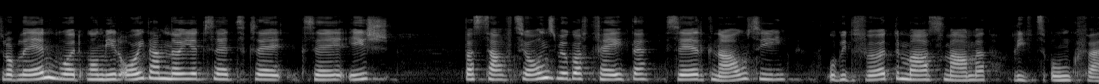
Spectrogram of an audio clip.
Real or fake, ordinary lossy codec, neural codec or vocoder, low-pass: fake; none; autoencoder, 22.05 kHz, a latent of 192 numbers a frame, VITS, trained on one speaker; 9.9 kHz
